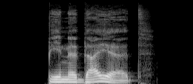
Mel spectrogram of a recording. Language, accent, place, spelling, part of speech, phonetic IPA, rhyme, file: German, Germany, Berlin, benedeiet, verb, [ˌbenəˈdaɪ̯ət], -aɪ̯ət, De-benedeiet.ogg
- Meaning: second-person plural subjunctive I of benedeien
